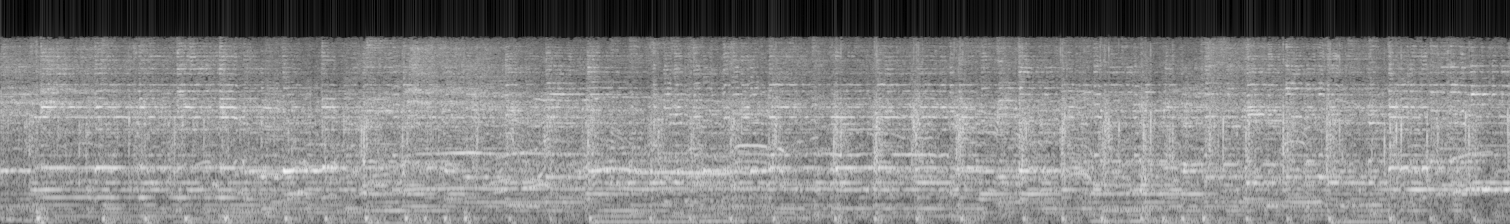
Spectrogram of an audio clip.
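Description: Live band music with a steady beat, marked throughout by crisp, regular percussive strokes.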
